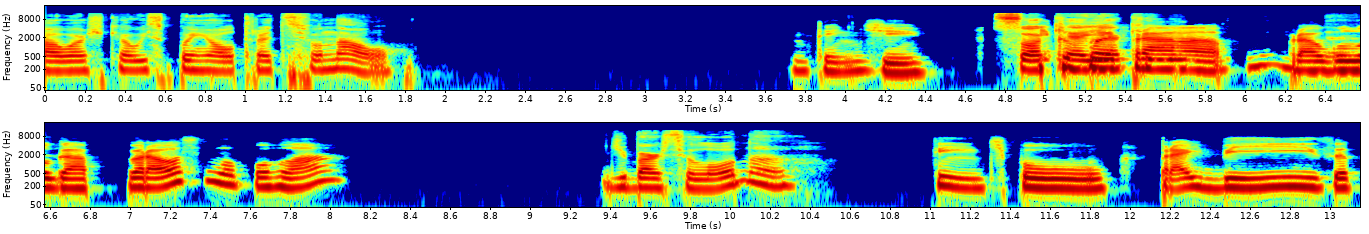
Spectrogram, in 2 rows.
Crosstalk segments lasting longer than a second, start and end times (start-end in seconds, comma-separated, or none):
5.0-6.7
